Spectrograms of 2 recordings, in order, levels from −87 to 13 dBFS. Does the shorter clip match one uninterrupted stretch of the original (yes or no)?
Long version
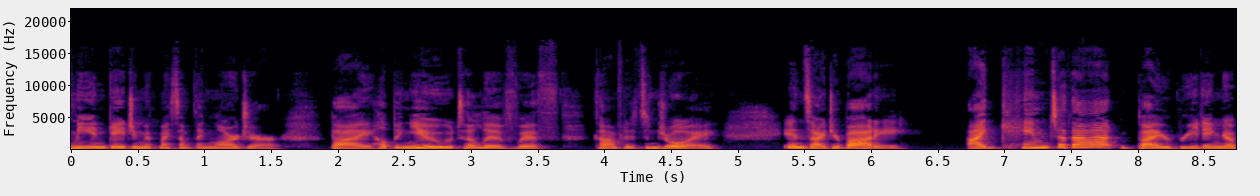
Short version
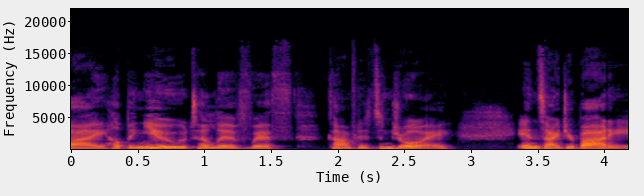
yes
